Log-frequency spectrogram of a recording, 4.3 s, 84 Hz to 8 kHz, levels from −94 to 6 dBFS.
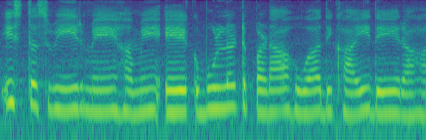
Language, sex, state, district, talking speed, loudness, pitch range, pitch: Hindi, female, Punjab, Fazilka, 155 wpm, -15 LUFS, 210-230 Hz, 215 Hz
